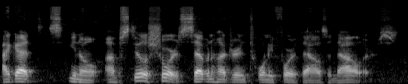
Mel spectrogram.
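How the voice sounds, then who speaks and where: A man's voice: lowish voice, moderate pace, breathy edge. A man co-hosting a talk show, casually walking through retirement numbers with plenty of "you know" fillers. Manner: works through figures aloud, many fillers. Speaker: co-host.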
